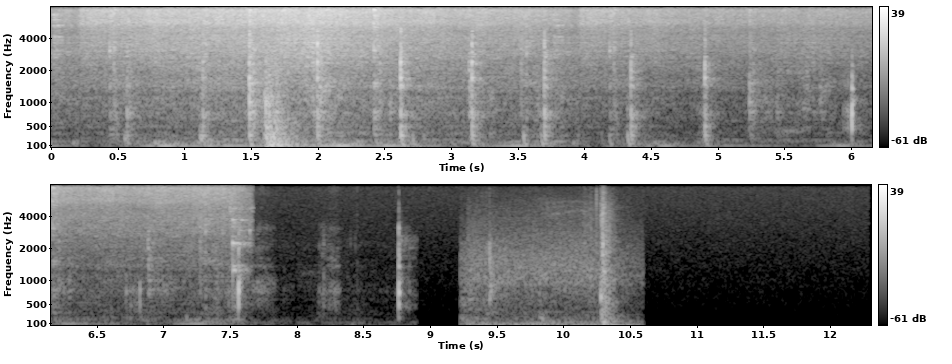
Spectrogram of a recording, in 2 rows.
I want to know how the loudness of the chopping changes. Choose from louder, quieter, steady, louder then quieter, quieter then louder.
quieter.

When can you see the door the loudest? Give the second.
2 s.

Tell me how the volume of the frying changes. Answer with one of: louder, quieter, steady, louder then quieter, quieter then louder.
quieter.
